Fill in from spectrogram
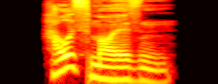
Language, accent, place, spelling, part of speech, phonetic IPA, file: German, Germany, Berlin, Hausmäusen, noun, [ˈhaʊ̯sˌmɔɪ̯zn̩], De-Hausmäusen.ogg
- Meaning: dative plural of Hausmaus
